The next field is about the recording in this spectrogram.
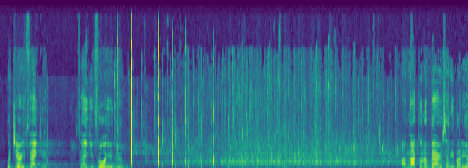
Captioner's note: applause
